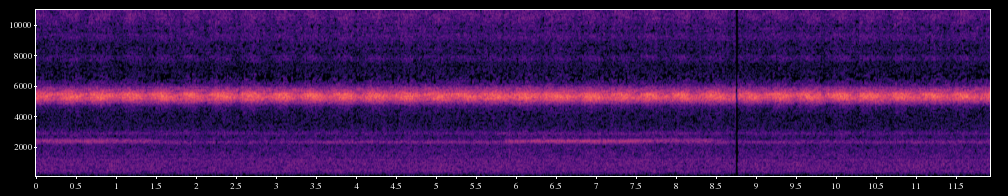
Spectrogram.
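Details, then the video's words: Crickets chirping through a summer evening, a bright constant high whine pulsing slightly in loudness, a softer lower trill alongside, and one brief click near the end. "Relaxing Evening Cricket Sounds"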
